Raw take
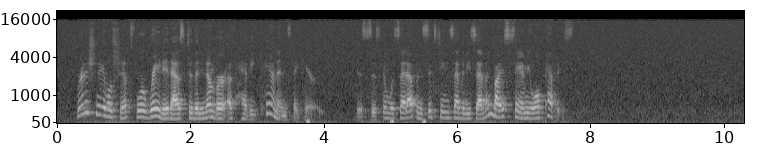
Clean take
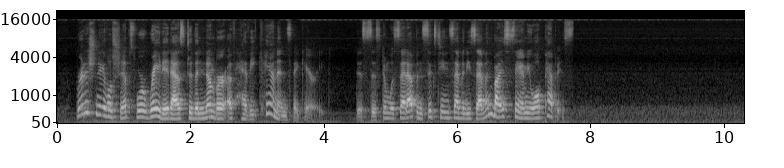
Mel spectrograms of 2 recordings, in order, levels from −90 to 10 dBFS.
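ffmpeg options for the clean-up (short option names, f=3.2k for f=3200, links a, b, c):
-filter_complex "[0:a]asplit=3[a][b][c];[a]afade=t=out:st=3.72:d=0.02[d];[b]highpass=f=140:w=0.5412,highpass=f=140:w=1.3066,afade=t=in:st=3.72:d=0.02,afade=t=out:st=3.84:d=0.02[e];[c]afade=t=in:st=3.84:d=0.02[f];[d][e][f]amix=inputs=3:normalize=0,asplit=3[g][h][i];[g]afade=t=out:st=4.98:d=0.02[j];[h]highpass=f=140:w=0.5412,highpass=f=140:w=1.3066,afade=t=in:st=4.98:d=0.02,afade=t=out:st=5.1:d=0.02[k];[i]afade=t=in:st=5.1:d=0.02[l];[j][k][l]amix=inputs=3:normalize=0,asplit=3[m][n][o];[m]afade=t=out:st=5.46:d=0.02[p];[n]highpass=f=140:w=0.5412,highpass=f=140:w=1.3066,afade=t=in:st=5.46:d=0.02,afade=t=out:st=5.58:d=0.02[q];[o]afade=t=in:st=5.58:d=0.02[r];[p][q][r]amix=inputs=3:normalize=0,afftdn=nr=12:nf=-42"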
